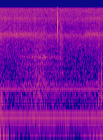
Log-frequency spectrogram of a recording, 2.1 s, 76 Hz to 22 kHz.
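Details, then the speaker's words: Welling 230 V AC induction pump motor from a Galanz dishwasher fed 50 V from a variac: quiet steady mains hum, rotor not turning; it only starts spinning around 80 V: stalled induction motor hum at undervoltage. "So 50 volts and nothing. Let's see if we can give it some assistance. You can hear that high voltage AC hum."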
